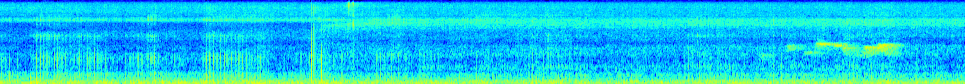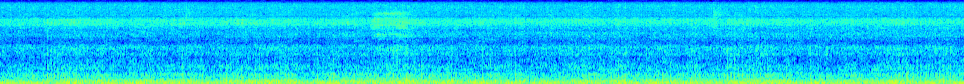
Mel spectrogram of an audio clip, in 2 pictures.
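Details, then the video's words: Domestic cat purring in a steady, low, throaty rumble made of fast, even pulses that runs unbroken for about nineteen seconds, with a brief sharp click near the three-second mark and a faint higher chirp around eight seconds. "Suara Kucing Mendengkur"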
